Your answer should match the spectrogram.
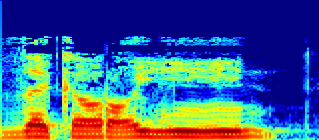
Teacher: در کلمه آذکراین اینجا هم ابتدا دو همزه بوده، آذکراین، همزه اول استفهام و همزه قطعه، اما همزه دوم همزه وصله و طبق قاعده همزه دوم باید تبدیل شه به حرف مدی، آذکراین. خب وجه مشهورم هم همینه که با مد خونده شه با شش حرکت · Term: مد لازم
